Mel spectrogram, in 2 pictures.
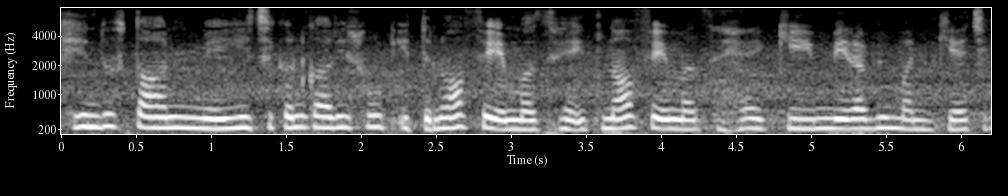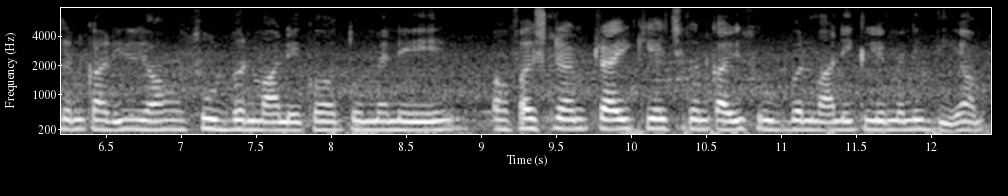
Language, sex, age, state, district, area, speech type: Urdu, female, 18-30, Uttar Pradesh, Gautam Buddha Nagar, urban, spontaneous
